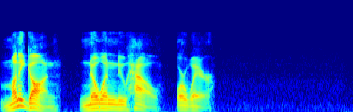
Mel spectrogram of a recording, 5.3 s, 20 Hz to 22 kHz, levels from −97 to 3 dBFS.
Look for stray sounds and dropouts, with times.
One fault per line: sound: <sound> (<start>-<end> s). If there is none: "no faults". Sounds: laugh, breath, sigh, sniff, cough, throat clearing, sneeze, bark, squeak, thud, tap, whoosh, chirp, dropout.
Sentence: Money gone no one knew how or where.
no faults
